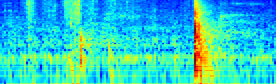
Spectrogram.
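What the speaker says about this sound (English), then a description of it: "Now we're gonna cut a lime." A knife cuts through a lime in a home kitchen, giving two short, crisp cuts about a second apart against quiet room tone.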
